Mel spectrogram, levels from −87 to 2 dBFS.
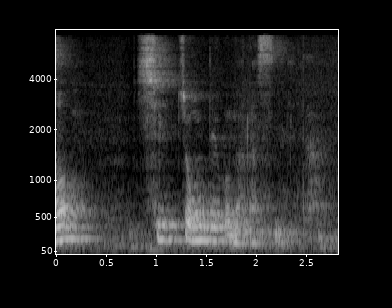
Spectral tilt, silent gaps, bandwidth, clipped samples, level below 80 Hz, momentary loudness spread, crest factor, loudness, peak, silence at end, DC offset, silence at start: -5 dB/octave; none; 7.6 kHz; under 0.1%; -60 dBFS; 18 LU; 18 dB; -30 LUFS; -12 dBFS; 0 s; under 0.1%; 0 s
